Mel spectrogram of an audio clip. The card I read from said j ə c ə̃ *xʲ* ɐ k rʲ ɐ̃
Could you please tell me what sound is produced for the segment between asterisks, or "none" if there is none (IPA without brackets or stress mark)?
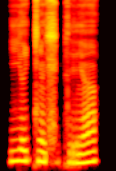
xʲ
